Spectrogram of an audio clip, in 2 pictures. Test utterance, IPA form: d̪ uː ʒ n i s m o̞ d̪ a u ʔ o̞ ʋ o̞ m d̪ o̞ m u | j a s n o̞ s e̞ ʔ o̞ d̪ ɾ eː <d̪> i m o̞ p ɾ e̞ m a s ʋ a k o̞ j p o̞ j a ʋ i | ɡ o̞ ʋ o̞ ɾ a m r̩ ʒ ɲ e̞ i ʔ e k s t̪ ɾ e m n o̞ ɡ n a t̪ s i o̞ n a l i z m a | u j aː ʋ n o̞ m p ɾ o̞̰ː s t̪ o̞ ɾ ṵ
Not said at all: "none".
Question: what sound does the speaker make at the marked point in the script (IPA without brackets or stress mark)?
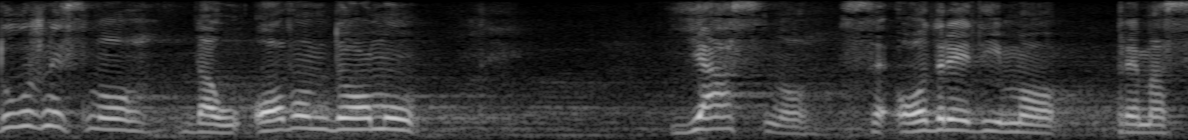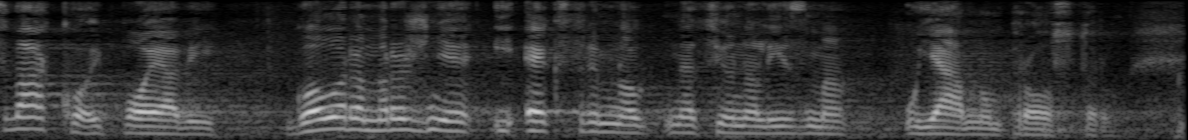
d̪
